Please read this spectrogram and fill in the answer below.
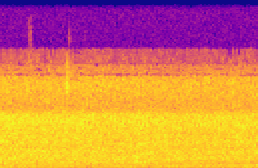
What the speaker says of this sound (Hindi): सन्न सन्न बारिश हो रही है, सन्न सन्न।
